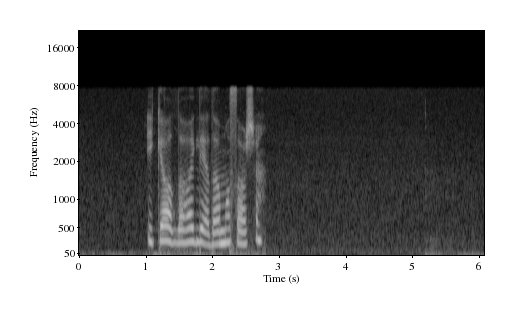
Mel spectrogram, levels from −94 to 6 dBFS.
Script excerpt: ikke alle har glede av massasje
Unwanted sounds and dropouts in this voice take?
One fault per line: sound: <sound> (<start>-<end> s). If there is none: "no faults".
no faults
